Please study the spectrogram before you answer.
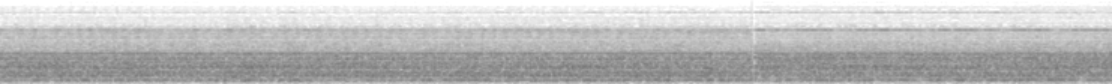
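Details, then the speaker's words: Lathe spun up to test-machine chromed shock absorber rod steel: steady even spinning hum with a faint constant high whine, no knocks or rumble; lathe runs smoothly. "right okay that's fair enough that machine's all right"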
